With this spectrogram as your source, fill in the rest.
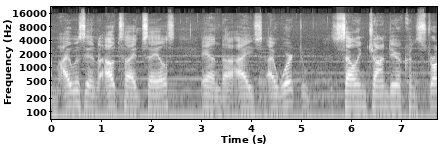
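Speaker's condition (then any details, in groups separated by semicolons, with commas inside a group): Traumatic brain injury; accident, affected memory, walking, speech, nervous system; long recovery; speech relearned after injury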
